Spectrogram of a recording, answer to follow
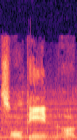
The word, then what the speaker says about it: Saldin: Saldin, good morning, sir. Did I say it right, Saldin? Yes, Saldin, Commissioner. That is correctly. That's how you pronounce it.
